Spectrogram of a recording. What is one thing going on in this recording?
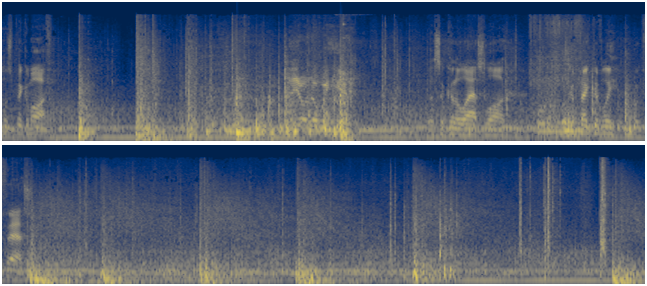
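A rifle and gear knock on a wooden table.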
